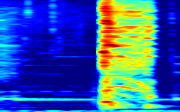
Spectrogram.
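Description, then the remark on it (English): A single harsh cough bursts out after a moment of low hum, followed by a rough throat-clearing rasp that trails off. “fuck, my fucking cough is killing me.”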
